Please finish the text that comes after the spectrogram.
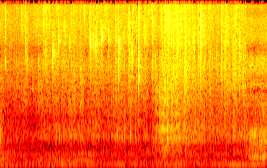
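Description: Sweet paratha frying in hot oil on a griddle pan, a close, continuous sizzle with rapid crackling pops that swells midway.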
